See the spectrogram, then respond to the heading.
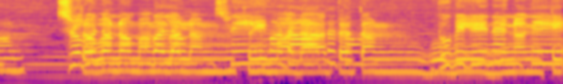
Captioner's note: chanting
